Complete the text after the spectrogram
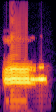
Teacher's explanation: आपको बोलना पड़ रहा है आ तो आपको थोड़ा लंबा खींचना पड़ेगा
